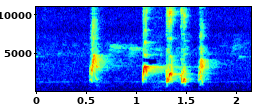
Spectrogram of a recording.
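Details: Stripe-throated bulbul in a cage, recorded 7 June 2021: an opening high chirp, then a whistled note dropping into two quick gurgles and a final short chirp.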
